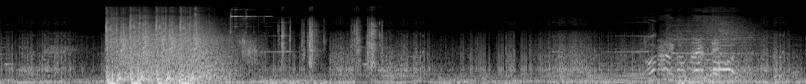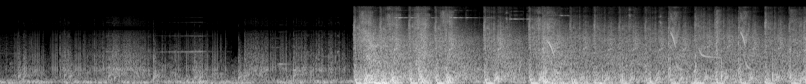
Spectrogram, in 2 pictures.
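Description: A rifle fires bursts of loud shots.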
